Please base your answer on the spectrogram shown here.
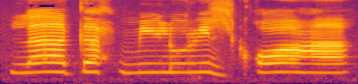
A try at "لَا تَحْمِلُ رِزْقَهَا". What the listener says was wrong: قاف کے بعد الف نہیں ہے آپ پڑھیے بیٹا پھر سے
